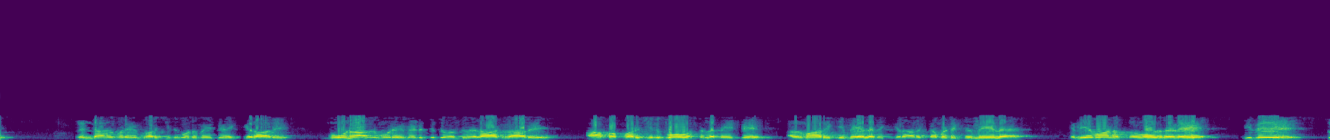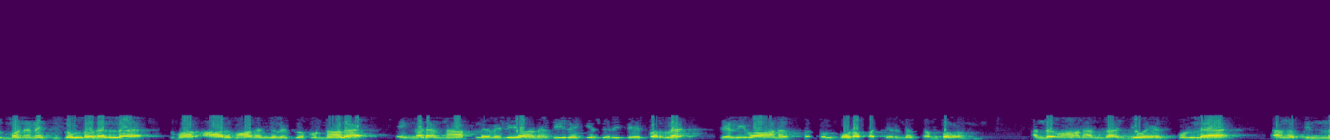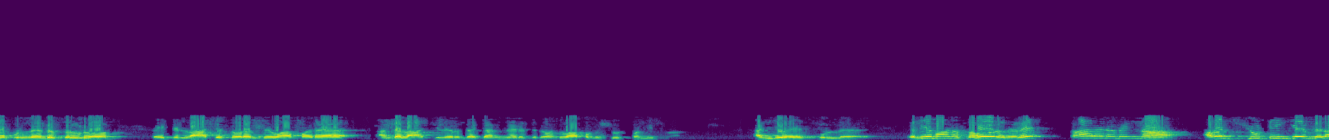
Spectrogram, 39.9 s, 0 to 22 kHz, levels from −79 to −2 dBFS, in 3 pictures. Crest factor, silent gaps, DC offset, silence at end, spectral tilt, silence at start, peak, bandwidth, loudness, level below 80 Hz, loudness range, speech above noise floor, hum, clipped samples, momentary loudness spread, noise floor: 10 dB; none; under 0.1%; 0 s; -8 dB/octave; 0 s; 0 dBFS; 4 kHz; -10 LUFS; -52 dBFS; 4 LU; 54 dB; none; 2%; 10 LU; -63 dBFS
